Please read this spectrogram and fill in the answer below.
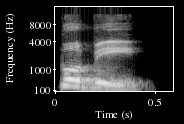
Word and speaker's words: Bubby: It's pronounced Bubby. Bubby. And nobody gets it right. So don't feel bad. Bub. It's a Yiddish, which is, you know, Jewish Yiddish word for grandma.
